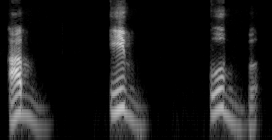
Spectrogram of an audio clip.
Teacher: 16 নম্বর মাখরাজ বা। বা, দুই ঠোঁটের ভিজে অংশ হতে উচ্চারিত হয় বা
